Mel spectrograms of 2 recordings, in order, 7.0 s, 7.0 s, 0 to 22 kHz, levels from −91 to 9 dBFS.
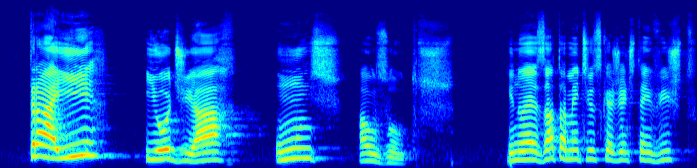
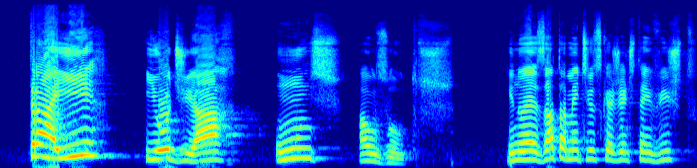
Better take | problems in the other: first | distortion; slight; 2% of the sound clipped

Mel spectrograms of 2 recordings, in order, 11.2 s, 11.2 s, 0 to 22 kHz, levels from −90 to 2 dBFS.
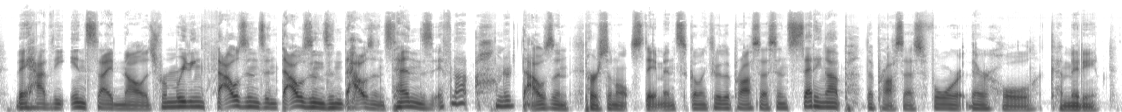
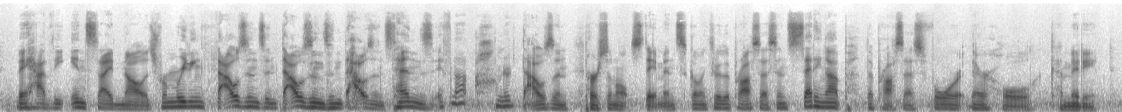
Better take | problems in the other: first | hiss; noticeable; throughout; 20 dB below the speech

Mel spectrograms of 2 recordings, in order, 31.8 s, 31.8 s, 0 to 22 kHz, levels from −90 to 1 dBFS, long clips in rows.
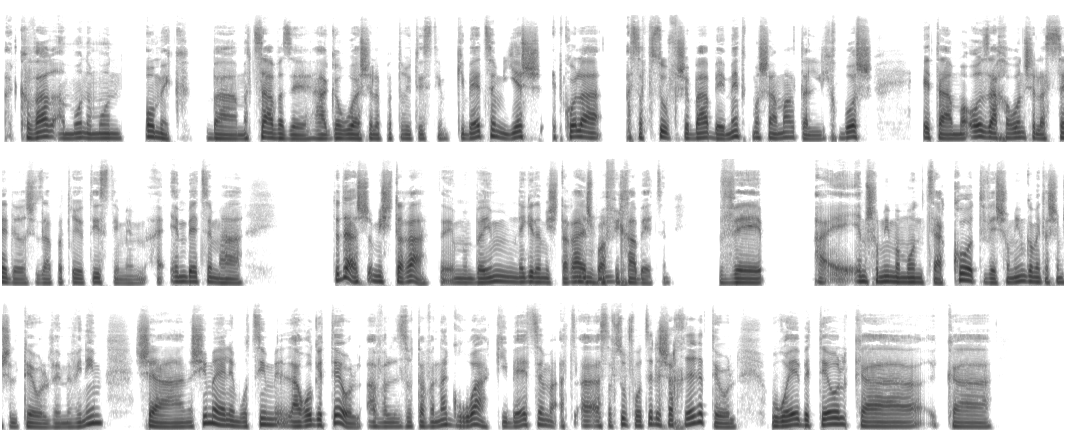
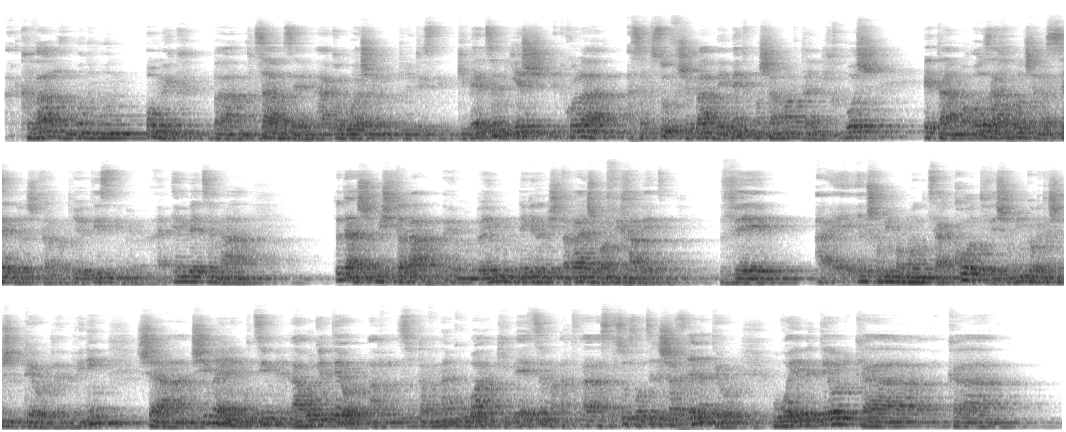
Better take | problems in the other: first | off-mic speech; far // room echo; noticeable; dies away in 1.1 s

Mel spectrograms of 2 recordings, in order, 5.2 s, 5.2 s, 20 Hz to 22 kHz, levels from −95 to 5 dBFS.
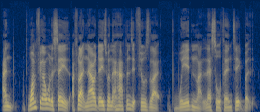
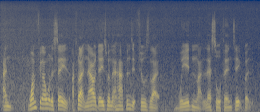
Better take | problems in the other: first | hiss; noticeable; throughout; 15 dB below the speech

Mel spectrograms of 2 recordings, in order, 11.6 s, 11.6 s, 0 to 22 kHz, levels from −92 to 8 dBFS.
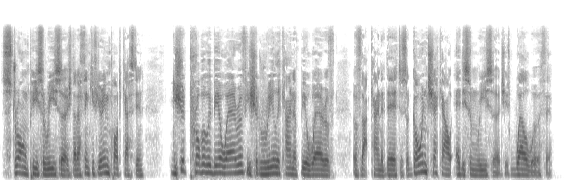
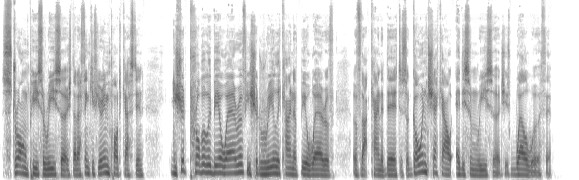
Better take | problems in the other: second | garbled, watery; slightly; nothing above 11 kHz

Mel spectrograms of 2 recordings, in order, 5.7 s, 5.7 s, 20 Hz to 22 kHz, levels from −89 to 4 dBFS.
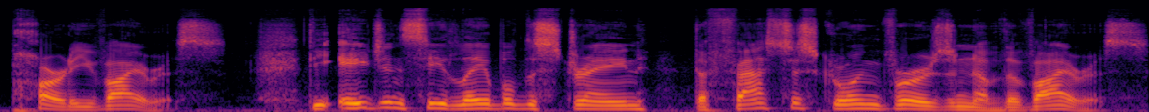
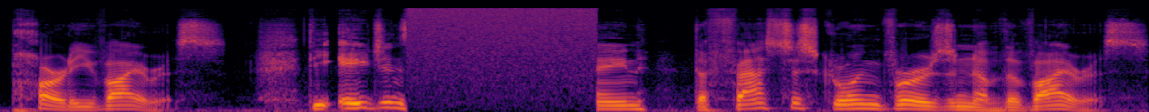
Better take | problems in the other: first | audio cutting out; filled with static; at 2 s for 1 s

